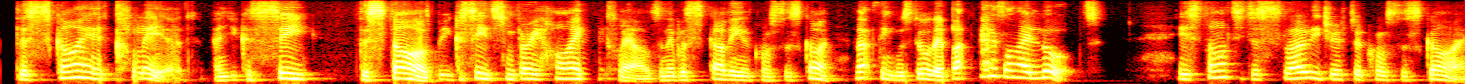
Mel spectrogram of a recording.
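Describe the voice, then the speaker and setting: Speaking in a London accent at a moderate pace, a man with a high pitch uses lively intonation, and the sound is dry and close with no echo. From London, Tottenham. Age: 60s. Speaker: doctor. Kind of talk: interview storytelling.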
